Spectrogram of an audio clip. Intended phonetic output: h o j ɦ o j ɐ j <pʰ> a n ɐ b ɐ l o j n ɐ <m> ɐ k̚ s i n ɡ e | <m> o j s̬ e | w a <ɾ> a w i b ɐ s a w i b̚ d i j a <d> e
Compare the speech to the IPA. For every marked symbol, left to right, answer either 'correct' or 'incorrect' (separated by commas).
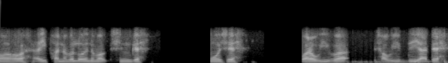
correct, correct, correct, correct, correct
